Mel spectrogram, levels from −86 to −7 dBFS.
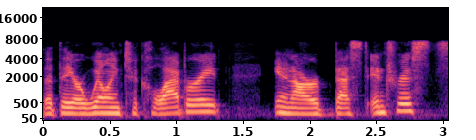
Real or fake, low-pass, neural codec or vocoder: real; 7.2 kHz; none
